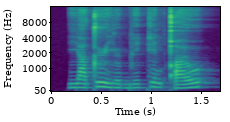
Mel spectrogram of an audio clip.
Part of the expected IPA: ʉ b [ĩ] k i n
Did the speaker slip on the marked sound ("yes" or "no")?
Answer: yes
